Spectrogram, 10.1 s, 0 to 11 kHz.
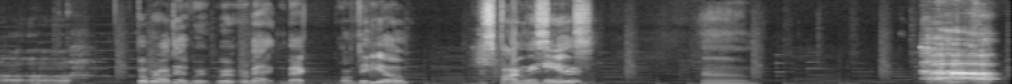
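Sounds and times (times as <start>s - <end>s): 
loud drawn-out belch with deep rumbling tone: 0.0s - 0.8s, 9.2s - 10.1s
speech: 0.3s - 4.2s, 4.8s - 6.0s, 7.1s - 7.7s, 9.3s - 10.0s.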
